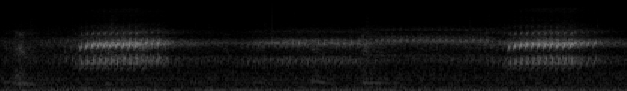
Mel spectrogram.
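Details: Gray tree frog (Hyla versicolor) mating call from eastern North American woodland: two loud half-second musical trills about three seconds apart, with a continuous fainter trilling chorus of other frogs between them.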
